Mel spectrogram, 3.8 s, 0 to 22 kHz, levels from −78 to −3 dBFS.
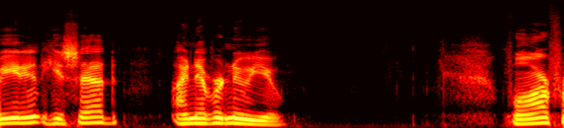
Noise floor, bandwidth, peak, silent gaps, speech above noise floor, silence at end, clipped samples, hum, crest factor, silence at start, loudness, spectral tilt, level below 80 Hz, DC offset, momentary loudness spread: -69 dBFS; 10.5 kHz; -4 dBFS; none; 50 dB; 0 s; under 0.1%; none; 18 dB; 0 s; -19 LUFS; -6.5 dB/octave; -66 dBFS; under 0.1%; 22 LU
